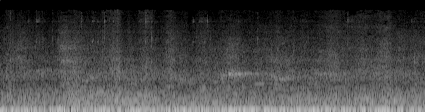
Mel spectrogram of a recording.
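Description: Footsteps on a hard terminal floor, about two a second, over a steady low rumble, with faint voices of other travellers.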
